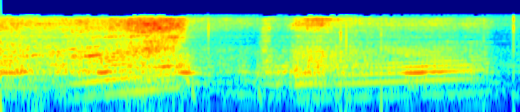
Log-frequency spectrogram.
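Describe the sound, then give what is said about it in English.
A car engine revs and pulls away as the car drives off, its pitch climbing as it accelerates, dipping briefly, then rising again. The engine stays fairly loud throughout, with no talk. “They walked off arm in arm, and I drove away.”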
